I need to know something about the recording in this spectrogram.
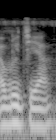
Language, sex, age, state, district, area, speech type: Telugu, male, 18-30, Andhra Pradesh, Bapatla, rural, spontaneous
